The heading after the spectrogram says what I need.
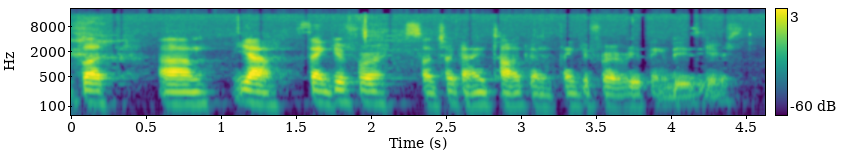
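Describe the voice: A man speaks with fairly even intonation in a fairly low, slightly mellow voice with vocal fry. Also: moderate pace.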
